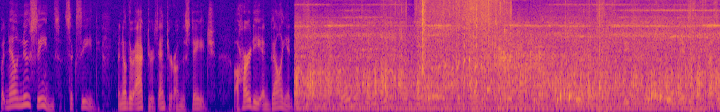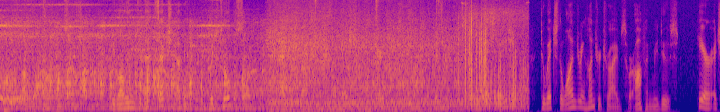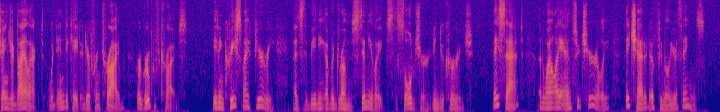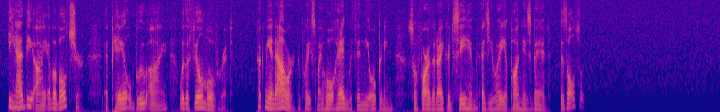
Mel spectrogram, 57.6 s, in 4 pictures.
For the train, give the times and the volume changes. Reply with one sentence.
The train can be heard from 5.8 to 25.0 s, at a steady volume.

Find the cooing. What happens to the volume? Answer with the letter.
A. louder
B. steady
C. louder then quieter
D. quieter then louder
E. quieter
B.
